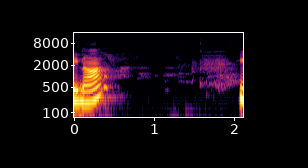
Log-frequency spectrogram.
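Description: A woman's voice drawing out the end of a word with a rising pitch in the first half second, then near silence with a faint breath-like hiss near the end.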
